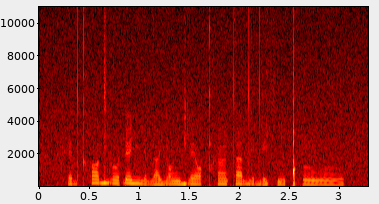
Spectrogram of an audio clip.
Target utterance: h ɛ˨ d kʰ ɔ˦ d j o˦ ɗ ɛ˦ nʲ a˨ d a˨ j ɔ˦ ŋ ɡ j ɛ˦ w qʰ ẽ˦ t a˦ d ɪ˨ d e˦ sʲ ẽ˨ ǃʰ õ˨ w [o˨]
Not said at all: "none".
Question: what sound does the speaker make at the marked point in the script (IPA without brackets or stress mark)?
õ˨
